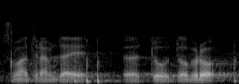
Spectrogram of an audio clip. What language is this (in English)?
Croatian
